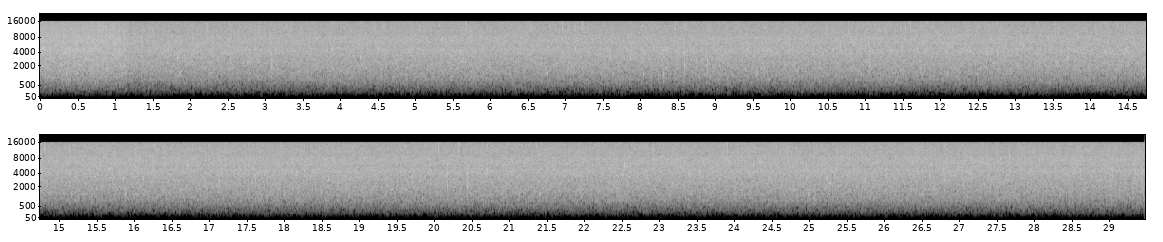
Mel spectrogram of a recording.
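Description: Steady rain falling, an even hiss with scattered tiny drop ticks. The sound becomes slightly quieter about a second in and then holds steady.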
